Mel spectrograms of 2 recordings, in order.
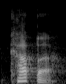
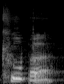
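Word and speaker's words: CUPA: cincinnati ultimate players association kappa okay right because it's ultimate yeah most people like the heads of cuppa say koopa it's like it's not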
